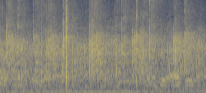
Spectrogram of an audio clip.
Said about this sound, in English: Now, and thank you. Thank you for clapping for that.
